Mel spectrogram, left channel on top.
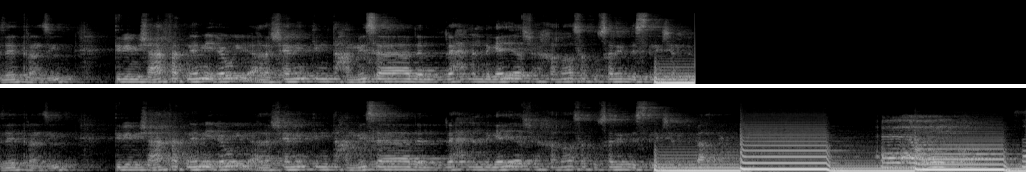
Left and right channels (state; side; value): drops out; left; at 7.0 s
